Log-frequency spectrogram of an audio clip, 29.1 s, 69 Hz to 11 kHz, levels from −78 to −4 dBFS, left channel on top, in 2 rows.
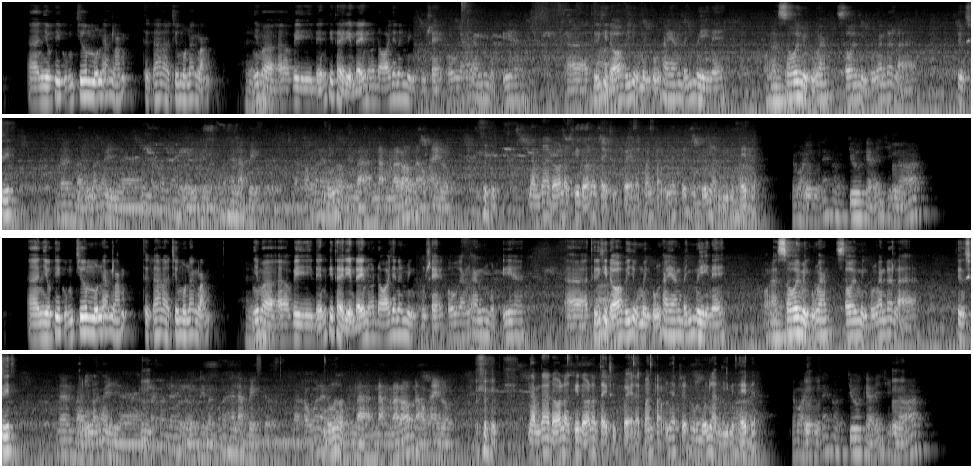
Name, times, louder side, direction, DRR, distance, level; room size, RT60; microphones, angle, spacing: voice 1, 0.4-1.9 2.1-3.1 3.8-7.8 8.4-10.8 11.4-13.8 14.3-14.7 15.7-16.2 16.6-16.8 19.3-19.7 21.6-22.0 22.4-25.8 26.6-26.8 27.9-28.1, right 4 dB, 75° right, 0.6 m, -25 dB
voice 2, 3.6-4.0 8.6-9.3 11.4-12.3 15.3-21.3 25.2-25.9 26.4-28.2, equal, 35° right, 2.4 m, -32 dB
sound 1, 6.2-25.9, left 1 dB, 85° left, 2.7 m, -38 dB
12.5 x 9.7 x 2.8 m
head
